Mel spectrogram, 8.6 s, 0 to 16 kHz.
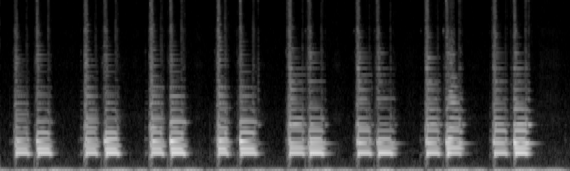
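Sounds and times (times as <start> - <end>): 
ukulele double chop strum: 0.2 - 8.1.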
